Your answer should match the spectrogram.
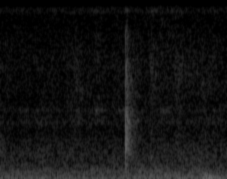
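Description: Near silence, room tone with a single sharp click just past a second in.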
